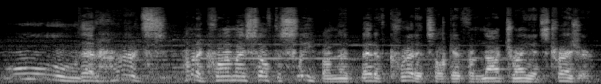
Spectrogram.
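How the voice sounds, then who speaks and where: An actor playing a smug, mocking villainous smuggler in a video game, with a sarcastic, swaggering delivery. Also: male voice, fairly high pitch, normal speed, close to an everyday voice, poor audio. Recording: music behind the voice.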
